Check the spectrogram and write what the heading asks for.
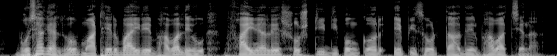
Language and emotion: Bengali, neutral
